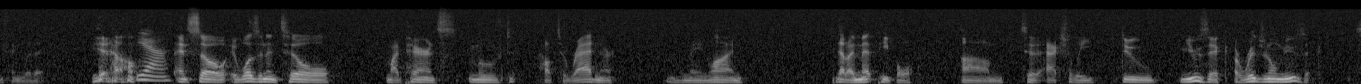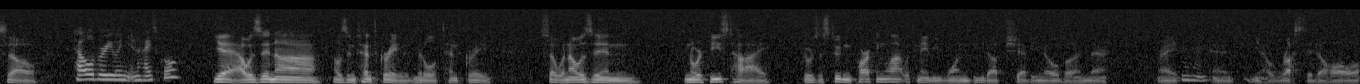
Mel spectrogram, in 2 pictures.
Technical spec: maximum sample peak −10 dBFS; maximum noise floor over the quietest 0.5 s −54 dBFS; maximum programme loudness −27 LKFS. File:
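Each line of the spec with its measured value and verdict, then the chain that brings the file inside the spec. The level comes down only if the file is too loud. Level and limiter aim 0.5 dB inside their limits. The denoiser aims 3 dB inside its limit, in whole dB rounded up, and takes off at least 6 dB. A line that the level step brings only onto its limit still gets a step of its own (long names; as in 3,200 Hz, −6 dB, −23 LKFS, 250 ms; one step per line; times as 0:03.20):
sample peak −13.0 dBFS: in spec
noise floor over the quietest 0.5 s −47 dBFS: out of spec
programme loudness −33.5 LKFS: in spec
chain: broadband denoise 10 dB, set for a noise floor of −47 dBFS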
